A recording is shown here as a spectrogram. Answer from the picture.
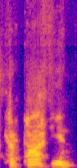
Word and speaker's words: Carpathian: Is it Carpathian or Carpathian, or what's the correct pronunciation? It's Carpathian.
